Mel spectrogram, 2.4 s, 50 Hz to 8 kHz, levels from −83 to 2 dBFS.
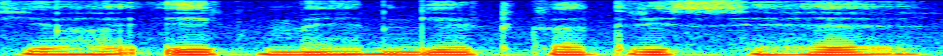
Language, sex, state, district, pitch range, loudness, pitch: Hindi, male, Jharkhand, Ranchi, 130-145 Hz, -14 LUFS, 135 Hz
